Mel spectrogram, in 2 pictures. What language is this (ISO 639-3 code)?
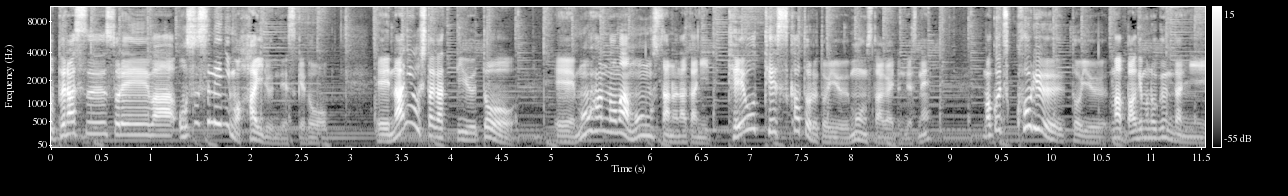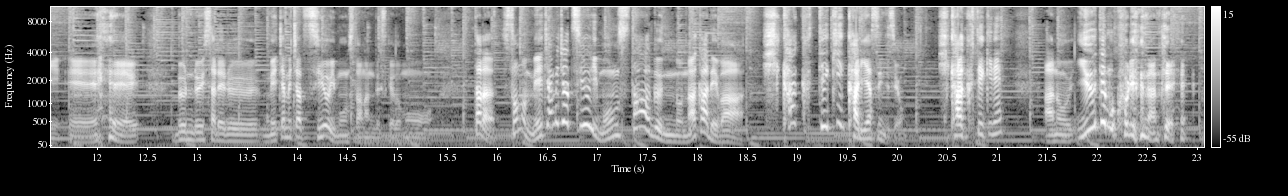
jpn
